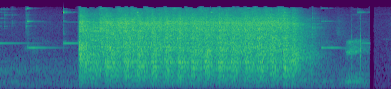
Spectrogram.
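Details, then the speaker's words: Budget race car project cranks steadily at about three beats a second for nearly three seconds but never fires, as if lacking fuel or spark; cause found to be connectors left unplugged after wiring tidy-up. "sounds like it's not getting fuel fuel spark any of the above anything that I just did it's pretty brutal [Music] hey dude well at least it turns over now that's better"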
